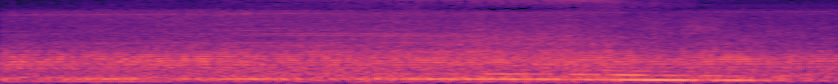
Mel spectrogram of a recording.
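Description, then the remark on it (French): A steady, droning propeller aircraft engine of a Berlin airlift plane fills the whole recording, a loud continuous hum whose pitch wavers and rises slightly toward the end, with no talking. “Et dès qu'on entendait de nouveau le bruit, un ronronnement de moteur, alors la ville respirait.”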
